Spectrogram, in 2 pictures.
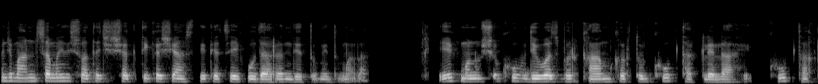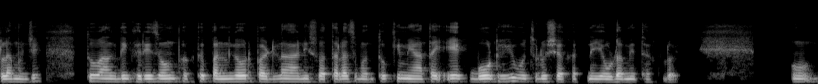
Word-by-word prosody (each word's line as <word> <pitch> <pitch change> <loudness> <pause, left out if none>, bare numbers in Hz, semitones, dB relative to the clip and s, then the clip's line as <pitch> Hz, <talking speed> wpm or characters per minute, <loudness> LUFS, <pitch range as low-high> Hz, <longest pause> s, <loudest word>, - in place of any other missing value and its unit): म्हणजे 160 +1 -1
माणसामध्ये 155 +1 +2
स्वतःची 140 -2 -2
शक्ती 140 +2 -1
कशी 140 +1 +2
असते, 135 0 -1
त्याचं 130 0 +1
एक 130 - +3
उदाहरण 125 -1 +4
देतो 120 -1 -4
मी 125 - -4
तुम्हाला. - - -8 0.7
एक 155 +3 +1
मनुष्य 140 +1 +1
खूप 150 -2 -2
दिवसभर 135 0 +5
काम 125 0 +2
करतो 130 0 -1
आणि 130 0 -4
खूप 150 0 -4
थकलेला 120 -1 0
आहे. 115 0 -9 0.2
खूप 150 +1 -4
थकला 130 0 +1
म्हणजे 130 +3 -4 0.5
तो 145 - +3
अगदी 135 0 +1
घरी 135 0 +2
जाऊन, 135 0 +2
फक्त 130 0 -6
पलंगावर 135 +1 +4
पडला 130 +1 +1
आणि 130 0 -1
स्वतःलाच 130 0 0
म्हणतो, 125 +1 -4
की 145 - -1
"मी 135 -1 +3
आता 135 +1 0 0.2
एक 140 0 +1
बोटही 140 +1 +4
उचलू 140 -3 -1
शकत 125 0 -1
नाही 130 0 0
एवढं 125 0 +2
मी 125 - +1
थकलोय." 125 +1 -9 1.2
हं 135 0 -3
135 Hz, 170 wpm, -22 LUFS, 130-140 Hz, 1.2 s, दिवसभर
